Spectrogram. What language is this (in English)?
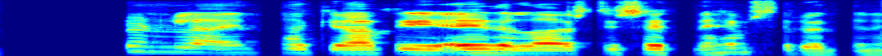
Icelandic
